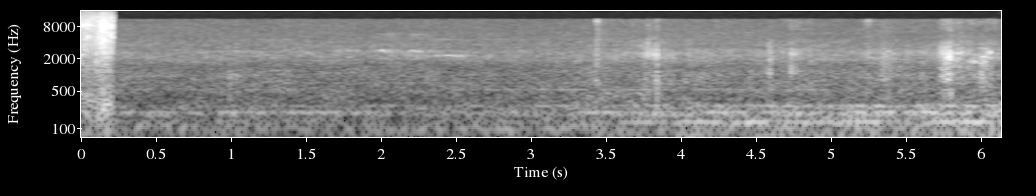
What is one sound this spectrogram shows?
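Plastic wrapping crinkles as it is unwrapped.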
